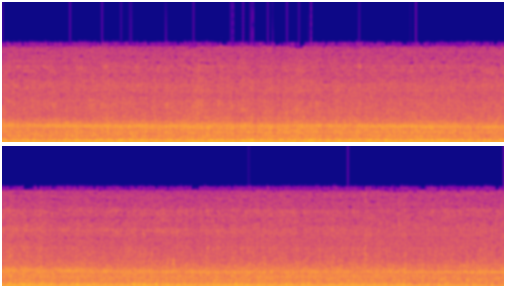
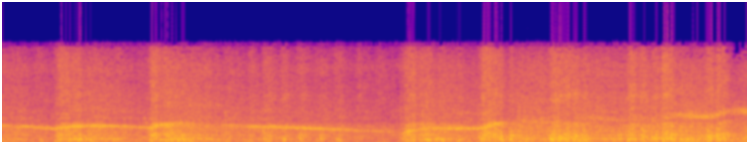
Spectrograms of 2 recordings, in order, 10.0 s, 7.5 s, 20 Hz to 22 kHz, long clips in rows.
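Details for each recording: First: Nissan Sentra GA16DET turbo four-cylinder after a head gasket replacement, warm after driving and not overheating: idle with a slightly uneven, lumpy beat and a faint wavering hum; runs a little rough, cause not pinned down. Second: Nissan Sentra GA16DET turbo, first start after a head gasket replacement with fuel pump and SAFC on: several quick throttle blips, revs climbing and dropping back cleanly with no stumble or knock; runs normally, timing seemed on point.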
